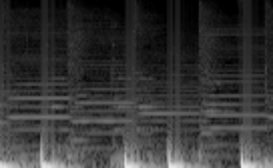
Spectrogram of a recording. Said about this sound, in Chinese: 台上的小鸭麦麦听到了自己的心跳声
